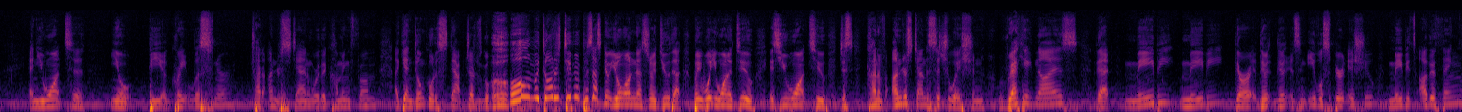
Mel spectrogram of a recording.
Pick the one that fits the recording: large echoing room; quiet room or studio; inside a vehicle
large echoing room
